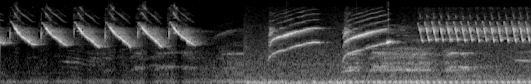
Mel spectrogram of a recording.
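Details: Taghreed-style canary song meant for training chicks: a series of five descending sweeping whistles, then rising slurred notes, ending in a fast buzzy trill, with faint low hum underneath.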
